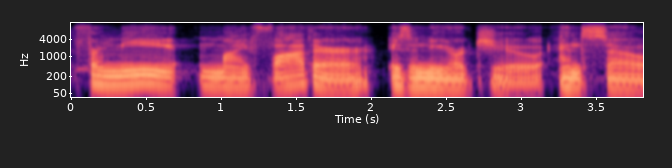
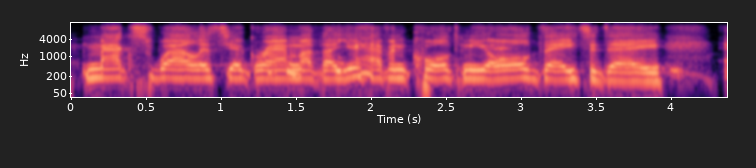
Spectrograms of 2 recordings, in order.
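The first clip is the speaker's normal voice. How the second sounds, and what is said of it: New York Jewish grandmother accent. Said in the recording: “I have had a New York Jewish grandmother ... And that accent is not exaggerated. That's how she was.”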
